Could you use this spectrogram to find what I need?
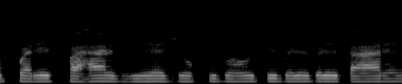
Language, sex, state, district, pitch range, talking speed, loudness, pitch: Hindi, male, Chhattisgarh, Raigarh, 135-140 Hz, 180 wpm, -38 LUFS, 135 Hz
